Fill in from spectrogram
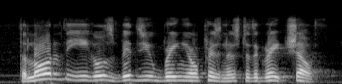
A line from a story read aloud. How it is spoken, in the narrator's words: he cried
